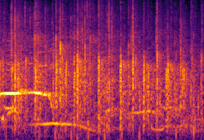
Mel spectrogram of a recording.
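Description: An audience claps steadily throughout, a dense patter of many hands at moderate volume, with a few whoops and cheering voices rising over the applause.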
